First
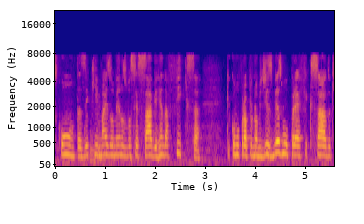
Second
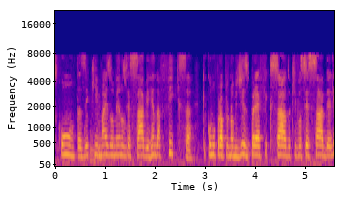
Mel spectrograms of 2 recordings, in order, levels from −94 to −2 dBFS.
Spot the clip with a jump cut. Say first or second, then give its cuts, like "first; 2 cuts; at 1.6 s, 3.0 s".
second; 3 cuts; at 1.4 s, 2.8 s, 3.8 s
